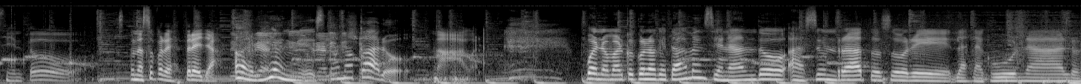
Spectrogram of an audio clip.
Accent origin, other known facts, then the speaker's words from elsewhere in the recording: Llanos, Venezuela; Exacto, somos ganaderos, somos llaneros.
